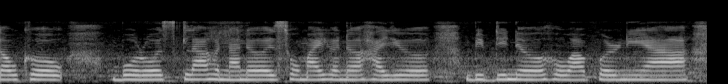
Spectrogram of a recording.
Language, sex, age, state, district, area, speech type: Bodo, female, 18-30, Assam, Chirang, rural, spontaneous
